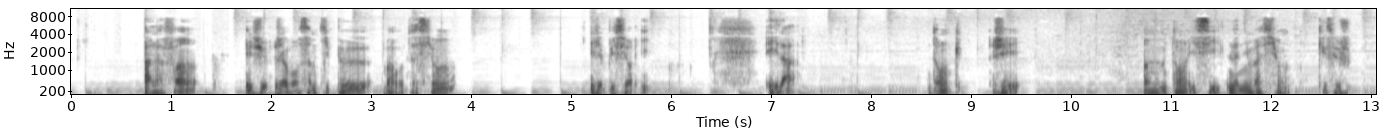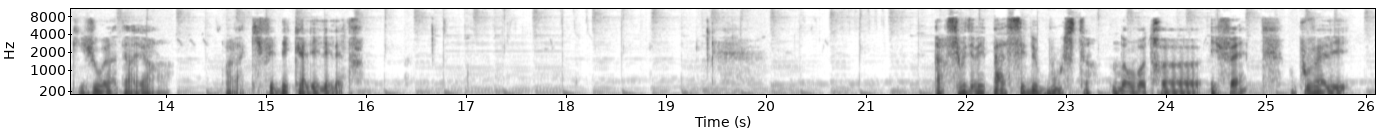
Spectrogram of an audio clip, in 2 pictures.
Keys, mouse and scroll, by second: 2.1-5.3 drag, 8.1-8.5 drag, 8.8 space, 17.3 click, 18.9-19.3 shift+middle drag, 23.0 click.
